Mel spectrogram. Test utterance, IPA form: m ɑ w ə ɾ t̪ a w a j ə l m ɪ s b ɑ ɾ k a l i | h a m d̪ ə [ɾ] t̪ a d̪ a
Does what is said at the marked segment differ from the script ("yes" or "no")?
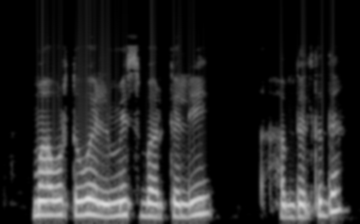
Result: yes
